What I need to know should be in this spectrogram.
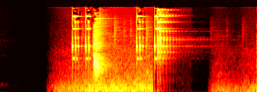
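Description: Short electronic menu chimes beep.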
